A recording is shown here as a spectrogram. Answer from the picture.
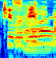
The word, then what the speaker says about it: Tuberville: I think it's Tuberville, right? Is that how you pronounce his name, Tuberville? – That's right.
